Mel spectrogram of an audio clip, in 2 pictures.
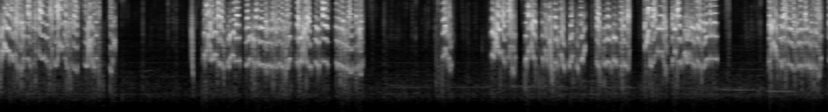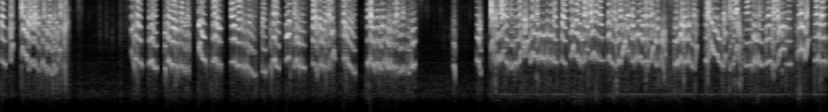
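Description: A woman's speech sped up and raised to a high, thin pitch, like a chipmunk voice, coming in short runs with brief gaps. A faint steady tone sits underneath.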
